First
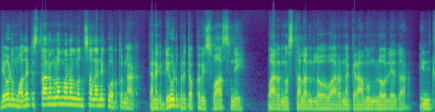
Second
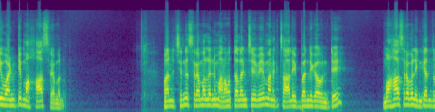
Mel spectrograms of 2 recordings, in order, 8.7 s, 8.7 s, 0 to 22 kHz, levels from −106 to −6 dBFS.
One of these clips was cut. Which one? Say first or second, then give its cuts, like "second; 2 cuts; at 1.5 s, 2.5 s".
first; 1 cut; at 2.8 s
